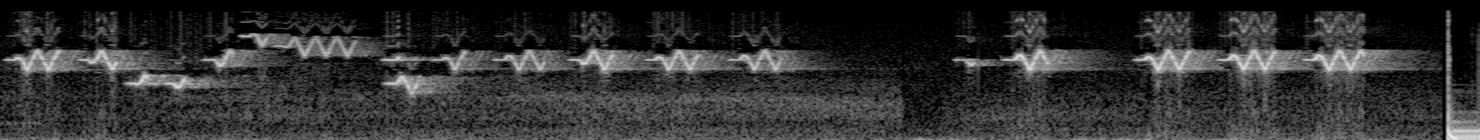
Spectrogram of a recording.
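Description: Bird chirping: a series of short, quickly warbled high notes, repeated with brief pauses. Right at the end, electronic music with a beat starts suddenly.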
